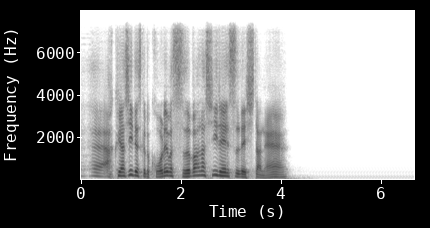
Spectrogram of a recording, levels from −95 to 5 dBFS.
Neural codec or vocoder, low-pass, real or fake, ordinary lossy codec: codec, 16 kHz, about 1 kbps, DyCAST, with the encoder's durations; 7.2 kHz; fake; none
